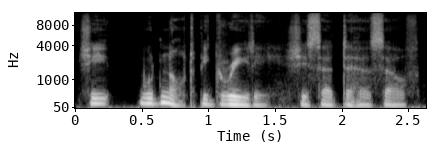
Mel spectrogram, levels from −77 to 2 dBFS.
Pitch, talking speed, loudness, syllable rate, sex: 110 Hz, 205 wpm, -18 LUFS, 4.8 syllables/s, male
